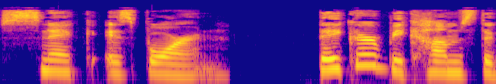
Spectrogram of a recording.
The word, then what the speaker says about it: SNCC: Out of that conference, the Student Non-Violent Coordinating Committee, SNC, pronounced Snick, is born.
